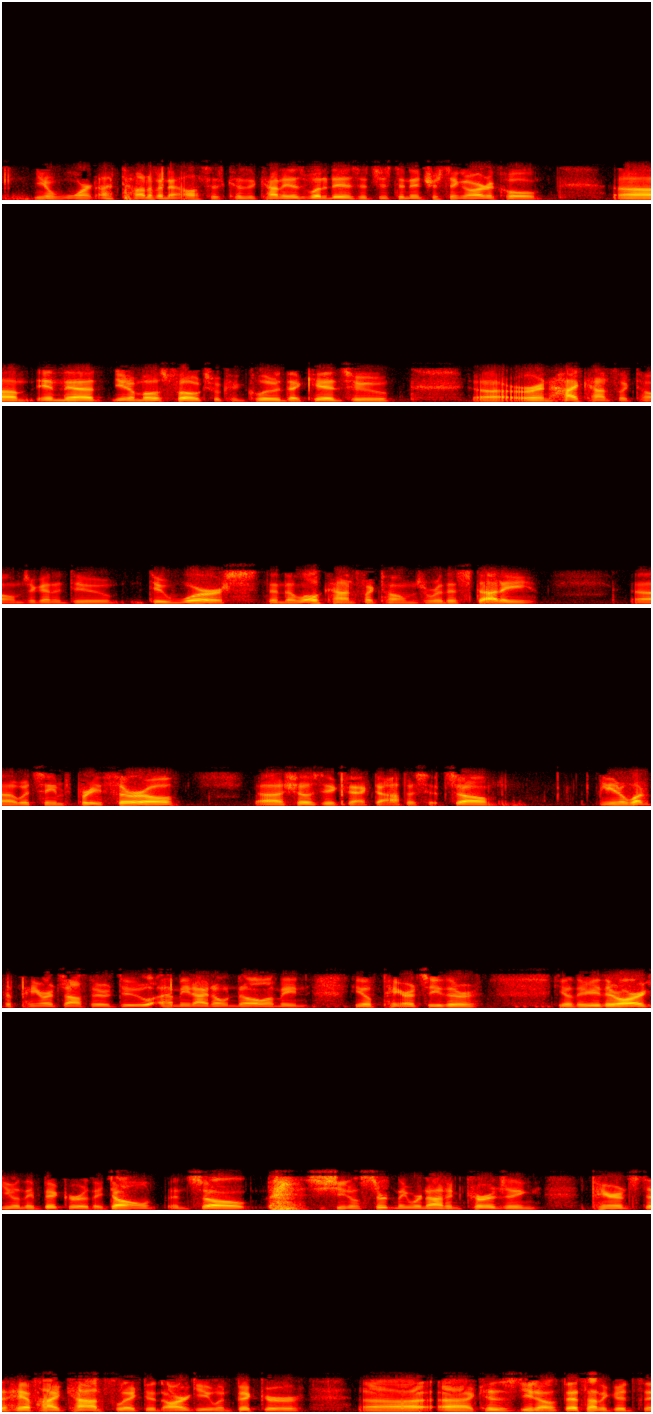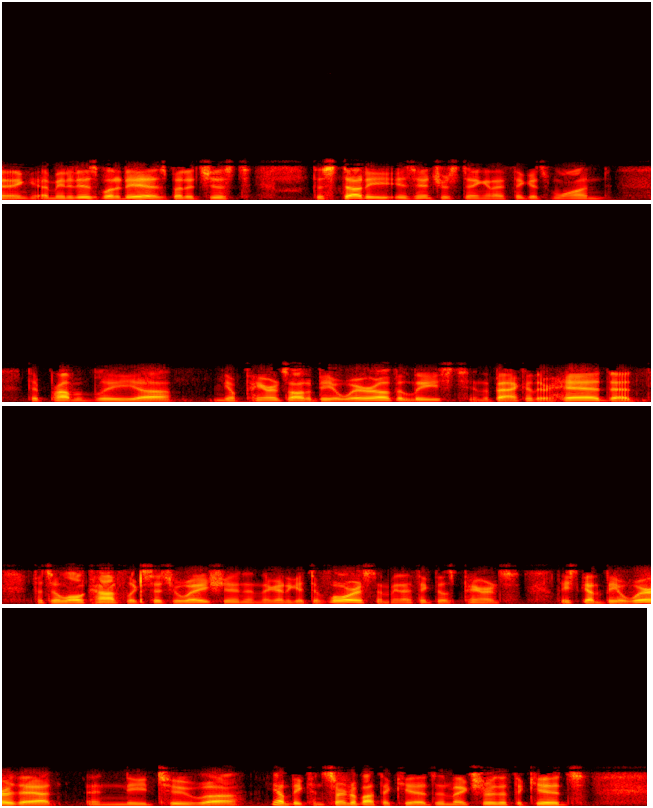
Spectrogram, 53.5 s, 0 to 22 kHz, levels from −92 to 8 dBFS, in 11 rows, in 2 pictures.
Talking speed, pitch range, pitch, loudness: 225 wpm, 100-115 Hz, 110 Hz, -30 LUFS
